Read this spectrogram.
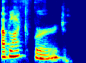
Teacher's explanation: With a blackbird, we have 2 stresses, and we have a different intonation pattern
